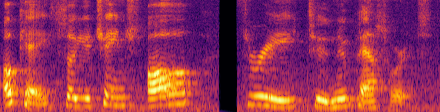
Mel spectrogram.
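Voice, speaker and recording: Expressive older woman, acted in echoey room. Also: mid-range voice, slow pace. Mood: inquisitive. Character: earnest older woman, apologetic, increasingly exasperated in comic sketches. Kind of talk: amateur readers theater comedy. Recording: echoey room, faint background noise.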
